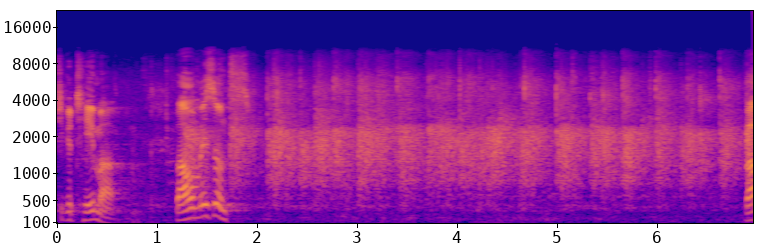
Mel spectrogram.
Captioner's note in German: Beifall Freie Demokraten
